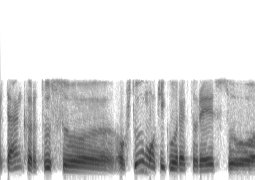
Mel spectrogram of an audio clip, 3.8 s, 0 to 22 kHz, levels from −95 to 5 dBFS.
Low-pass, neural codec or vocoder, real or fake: 3.6 kHz; none; real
